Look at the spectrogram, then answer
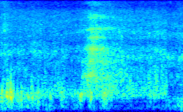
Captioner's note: sigh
